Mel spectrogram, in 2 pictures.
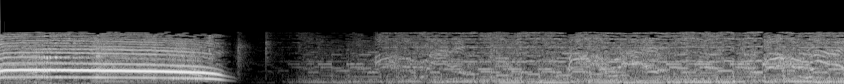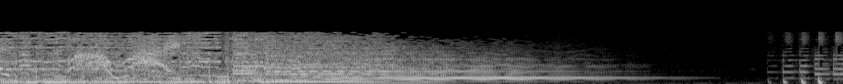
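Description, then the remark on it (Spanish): A group of people lets out a loud, sustained shout together after a count of three, a dense roar of many voices that holds for several seconds before gradually trailing off, preceded by a brief falling vocal tone. “Tenemos que pegar todos un grito, que aquí estamos palmando los pingüinillos y queremos dar un grito, pero que se oiga bien.”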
